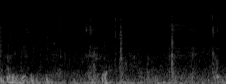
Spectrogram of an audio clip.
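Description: Wind buffeting the microphone over water lapping at a sailboat's hull, with a couple of faint ticks about a second in and near the end.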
